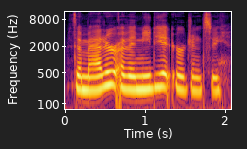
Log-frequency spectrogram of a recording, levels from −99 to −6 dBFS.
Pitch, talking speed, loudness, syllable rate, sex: 215 Hz, 175 wpm, -14 LUFS, 6.4 syllables/s, female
